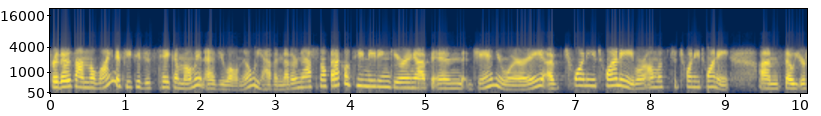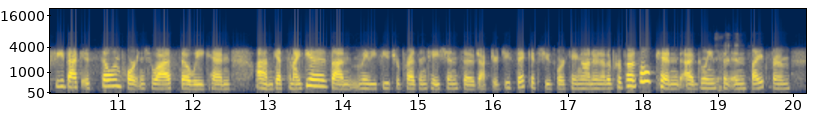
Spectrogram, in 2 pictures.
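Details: Adult woman; normal voice.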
